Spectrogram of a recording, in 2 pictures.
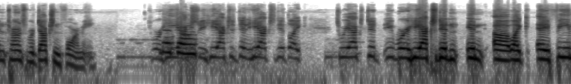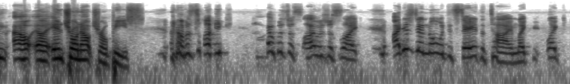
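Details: Adult male guest on a cerebral palsy community podcast, with two diagnoses, who stutters a lot, especially when unsure what to say; he attributes it to his other diagnosis. Finding: stuttering.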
